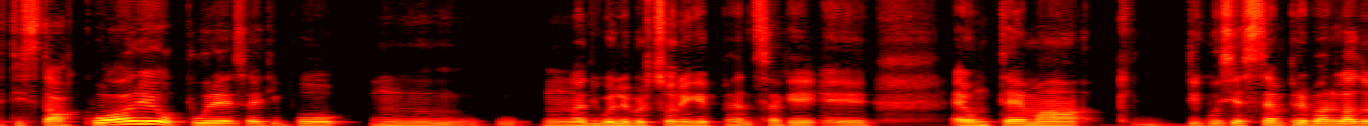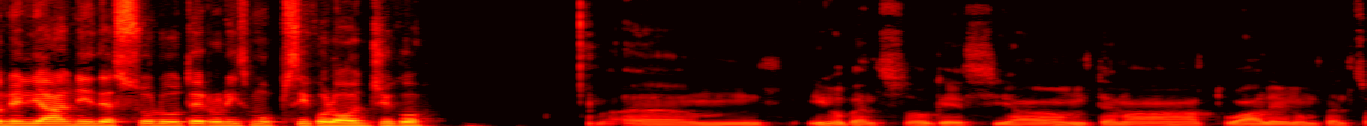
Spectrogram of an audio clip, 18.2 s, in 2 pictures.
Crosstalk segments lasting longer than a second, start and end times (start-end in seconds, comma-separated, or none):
none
